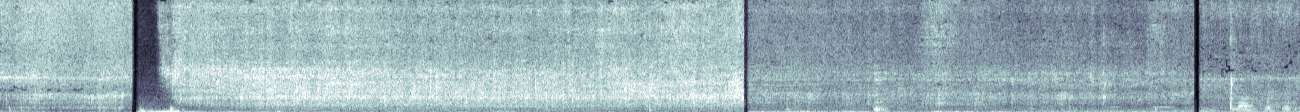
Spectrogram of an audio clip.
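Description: Venison ribs fry in oil over an open fire, giving a loud continuous sizzle broken by a few knocks and shifts, then a quieter crackling hiss under occasional handling noises.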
